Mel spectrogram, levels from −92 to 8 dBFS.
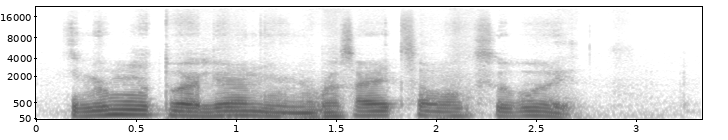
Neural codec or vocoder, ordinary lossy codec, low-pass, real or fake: codec, 44.1 kHz, 2.6 kbps, DAC; none; none; fake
